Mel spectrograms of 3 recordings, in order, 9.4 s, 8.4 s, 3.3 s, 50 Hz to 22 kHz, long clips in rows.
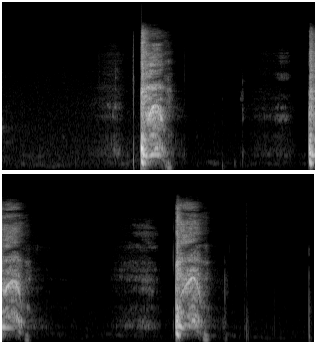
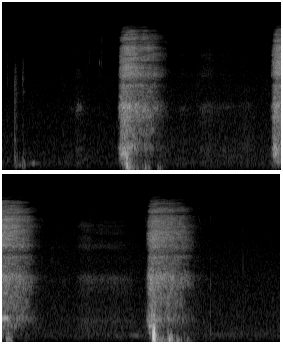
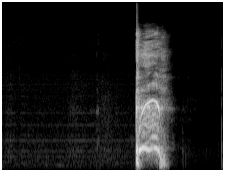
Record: {
  "three_cough_length": "9.4 s",
  "three_cough_amplitude": 31768,
  "three_cough_signal_mean_std_ratio": 0.22,
  "exhalation_length": "8.4 s",
  "exhalation_amplitude": 15972,
  "exhalation_signal_mean_std_ratio": 0.21,
  "cough_length": "3.3 s",
  "cough_amplitude": 32768,
  "cough_signal_mean_std_ratio": 0.28,
  "survey_phase": "beta (2021-08-13 to 2022-03-07)",
  "age": "18-44",
  "gender": "Male",
  "wearing_mask": "No",
  "symptom_cough_any": true,
  "symptom_runny_or_blocked_nose": true,
  "symptom_fatigue": true,
  "symptom_fever_high_temperature": true,
  "smoker_status": "Never smoked",
  "respiratory_condition_asthma": false,
  "respiratory_condition_other": false,
  "recruitment_source": "Test and Trace",
  "submission_delay": "2 days",
  "covid_test_result": "Positive",
  "covid_test_method": "RT-qPCR",
  "covid_ct_value": 17.0,
  "covid_ct_gene": "ORF1ab gene",
  "covid_ct_mean": 17.3,
  "covid_viral_load": "2200000 copies/ml",
  "covid_viral_load_category": "High viral load (>1M copies/ml)"
}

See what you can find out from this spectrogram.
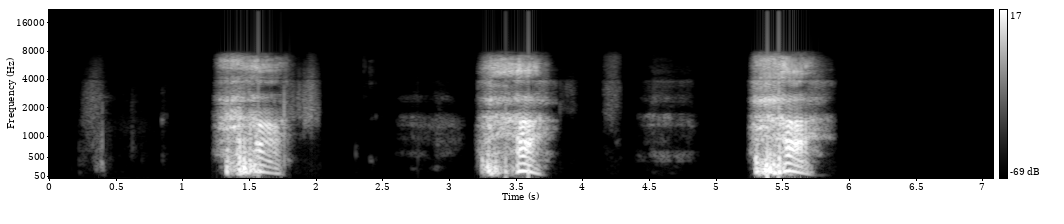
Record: {
  "exhalation_length": "7.1 s",
  "exhalation_amplitude": 24711,
  "exhalation_signal_mean_std_ratio": 0.31,
  "survey_phase": "beta (2021-08-13 to 2022-03-07)",
  "age": "65+",
  "gender": "Male",
  "wearing_mask": "No",
  "symptom_cough_any": true,
  "symptom_runny_or_blocked_nose": true,
  "symptom_sore_throat": true,
  "symptom_fatigue": true,
  "symptom_fever_high_temperature": true,
  "symptom_onset": "2 days",
  "smoker_status": "Ex-smoker",
  "respiratory_condition_asthma": false,
  "respiratory_condition_other": false,
  "recruitment_source": "Test and Trace",
  "submission_delay": "1 day",
  "covid_test_result": "Positive",
  "covid_test_method": "RT-qPCR",
  "covid_ct_value": 16.5,
  "covid_ct_gene": "ORF1ab gene",
  "covid_ct_mean": 17.5,
  "covid_viral_load": "1800000 copies/ml",
  "covid_viral_load_category": "High viral load (>1M copies/ml)"
}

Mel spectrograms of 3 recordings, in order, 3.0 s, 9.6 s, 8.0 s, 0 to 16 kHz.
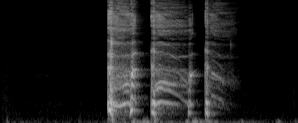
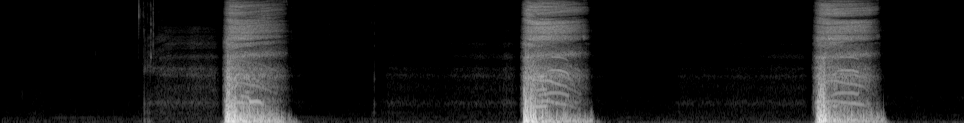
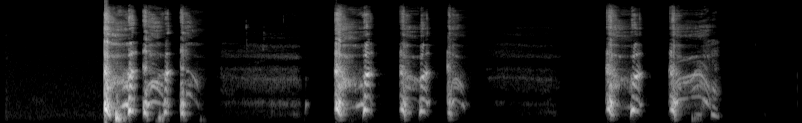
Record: {
  "cough_length": "3.0 s",
  "cough_amplitude": 14578,
  "cough_signal_mean_std_ratio": 0.34,
  "exhalation_length": "9.6 s",
  "exhalation_amplitude": 32768,
  "exhalation_signal_mean_std_ratio": 0.26,
  "three_cough_length": "8.0 s",
  "three_cough_amplitude": 32768,
  "three_cough_signal_mean_std_ratio": 0.26,
  "survey_phase": "beta (2021-08-13 to 2022-03-07)",
  "age": "18-44",
  "gender": "Female",
  "wearing_mask": "No",
  "symptom_prefer_not_to_say": true,
  "symptom_onset": "7 days",
  "smoker_status": "Never smoked",
  "respiratory_condition_asthma": false,
  "respiratory_condition_other": false,
  "recruitment_source": "REACT",
  "submission_delay": "1 day",
  "covid_test_result": "Negative",
  "covid_test_method": "RT-qPCR"
}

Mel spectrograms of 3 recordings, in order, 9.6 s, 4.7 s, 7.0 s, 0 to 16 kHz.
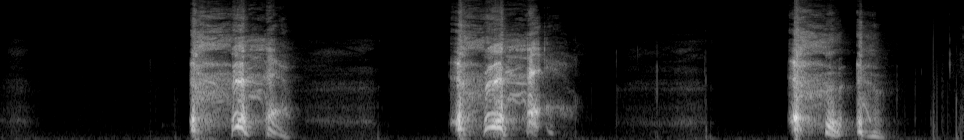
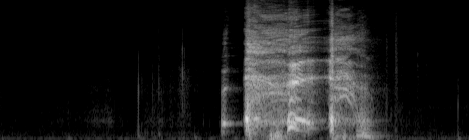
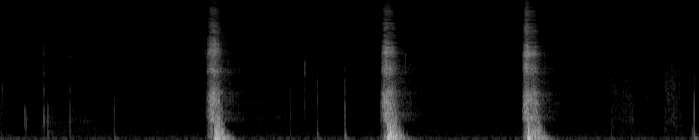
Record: {
  "three_cough_length": "9.6 s",
  "three_cough_amplitude": 32768,
  "three_cough_signal_mean_std_ratio": 0.29,
  "cough_length": "4.7 s",
  "cough_amplitude": 32768,
  "cough_signal_mean_std_ratio": 0.33,
  "exhalation_length": "7.0 s",
  "exhalation_amplitude": 13757,
  "exhalation_signal_mean_std_ratio": 0.19,
  "survey_phase": "alpha (2021-03-01 to 2021-08-12)",
  "age": "45-64",
  "gender": "Male",
  "wearing_mask": "No",
  "symptom_none": true,
  "smoker_status": "Current smoker (1 to 10 cigarettes per day)",
  "respiratory_condition_asthma": false,
  "respiratory_condition_other": false,
  "recruitment_source": "REACT",
  "submission_delay": "1 day",
  "covid_test_result": "Negative",
  "covid_test_method": "RT-qPCR"
}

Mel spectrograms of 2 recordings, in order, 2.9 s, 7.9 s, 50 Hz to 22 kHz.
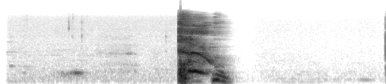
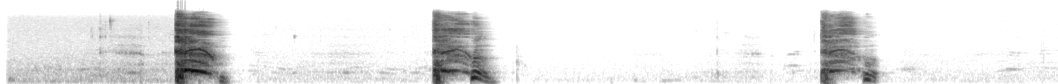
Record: {
  "cough_length": "2.9 s",
  "cough_amplitude": 32637,
  "cough_signal_mean_std_ratio": 0.25,
  "three_cough_length": "7.9 s",
  "three_cough_amplitude": 28279,
  "three_cough_signal_mean_std_ratio": 0.23,
  "survey_phase": "beta (2021-08-13 to 2022-03-07)",
  "age": "45-64",
  "gender": "Female",
  "wearing_mask": "No",
  "symptom_fatigue": true,
  "symptom_change_to_sense_of_smell_or_taste": true,
  "symptom_onset": "8 days",
  "smoker_status": "Ex-smoker",
  "respiratory_condition_asthma": false,
  "respiratory_condition_other": false,
  "recruitment_source": "Test and Trace",
  "submission_delay": "3 days",
  "covid_test_result": "Negative",
  "covid_test_method": "ePCR"
}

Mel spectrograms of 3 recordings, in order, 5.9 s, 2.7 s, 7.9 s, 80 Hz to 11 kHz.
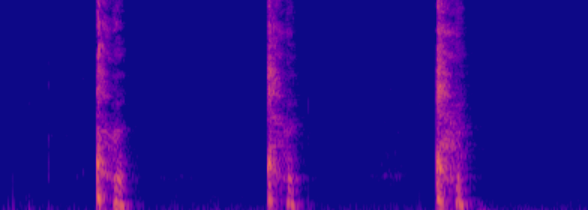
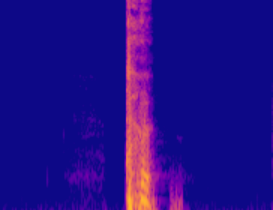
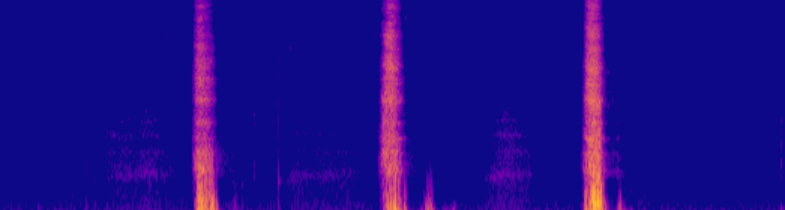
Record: {
  "three_cough_length": "5.9 s",
  "three_cough_amplitude": 7682,
  "three_cough_signal_mean_std_ratio": 0.25,
  "cough_length": "2.7 s",
  "cough_amplitude": 32768,
  "cough_signal_mean_std_ratio": 0.23,
  "exhalation_length": "7.9 s",
  "exhalation_amplitude": 32768,
  "exhalation_signal_mean_std_ratio": 0.18,
  "survey_phase": "beta (2021-08-13 to 2022-03-07)",
  "age": "45-64",
  "gender": "Male",
  "wearing_mask": "No",
  "symptom_none": true,
  "smoker_status": "Ex-smoker",
  "respiratory_condition_asthma": false,
  "respiratory_condition_other": false,
  "recruitment_source": "REACT",
  "submission_delay": "1 day",
  "covid_test_result": "Negative",
  "covid_test_method": "RT-qPCR"
}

